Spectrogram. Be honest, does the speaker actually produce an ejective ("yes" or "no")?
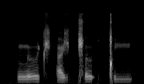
yes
